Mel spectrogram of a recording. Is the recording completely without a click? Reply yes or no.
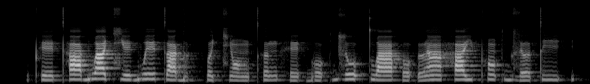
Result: yes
